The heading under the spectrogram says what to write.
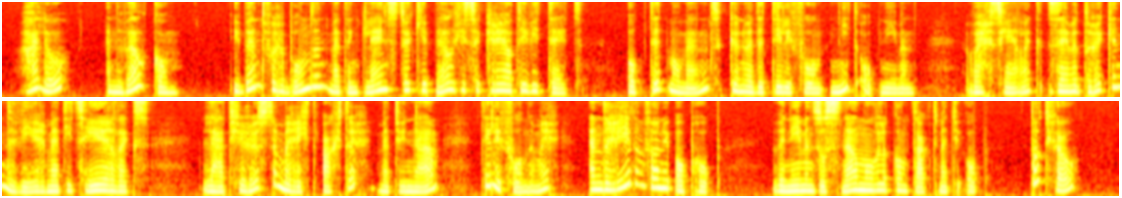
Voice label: Voice NL, voice over

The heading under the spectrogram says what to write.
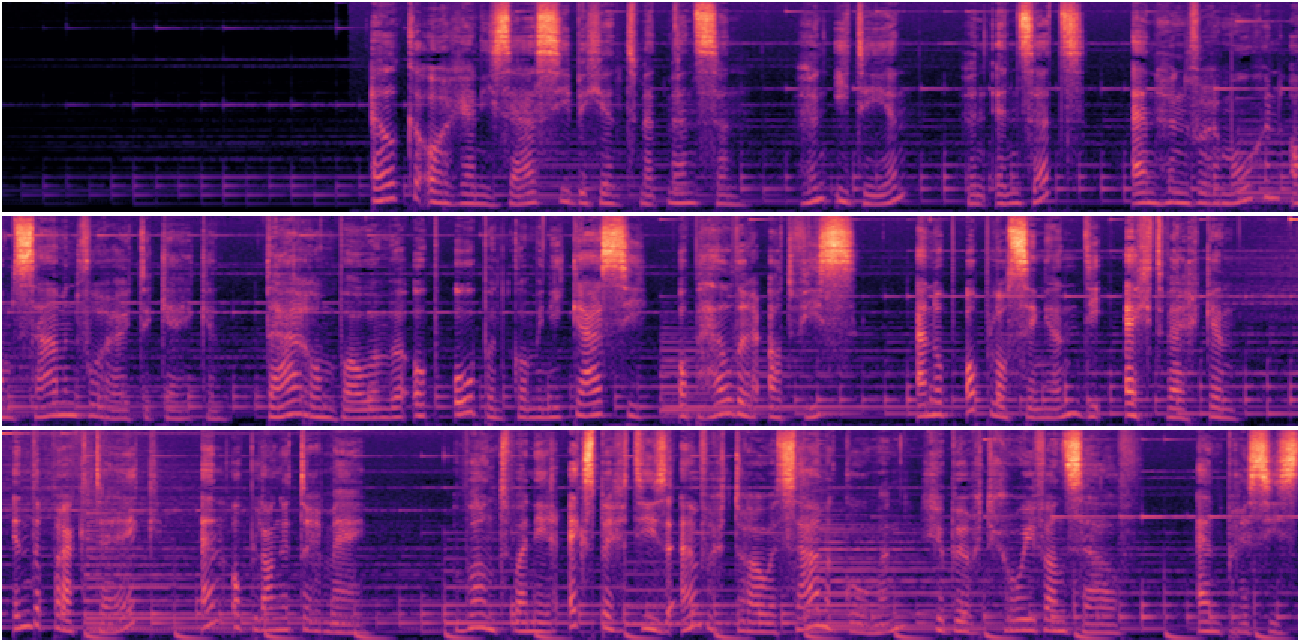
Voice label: Corporate NL Vlaams, voice over; voice-over-voix-off

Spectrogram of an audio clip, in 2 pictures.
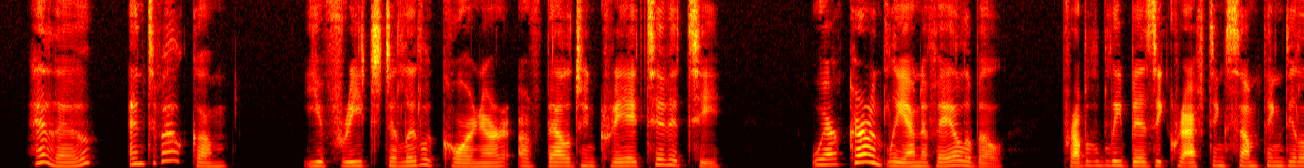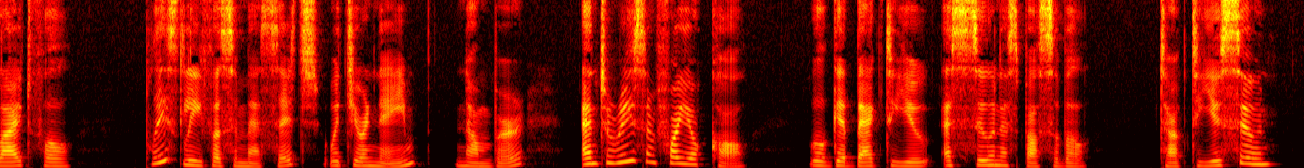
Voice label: Voice EN

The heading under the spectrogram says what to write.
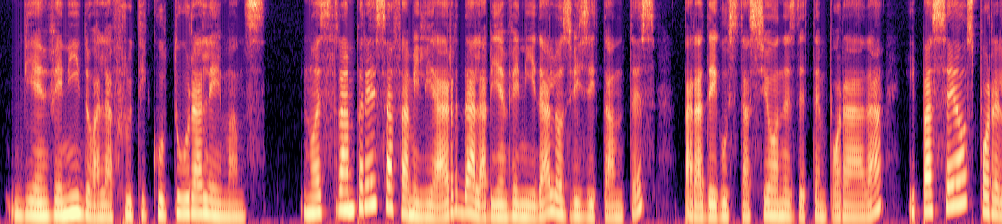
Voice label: Voice, ES; Cerveceria

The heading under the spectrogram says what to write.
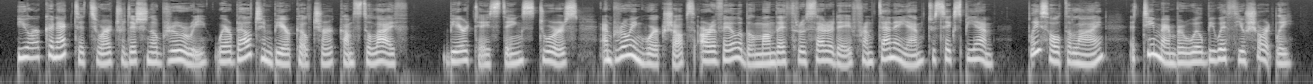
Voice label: Voice Brewery, voice-over

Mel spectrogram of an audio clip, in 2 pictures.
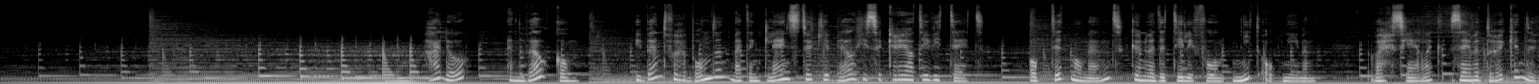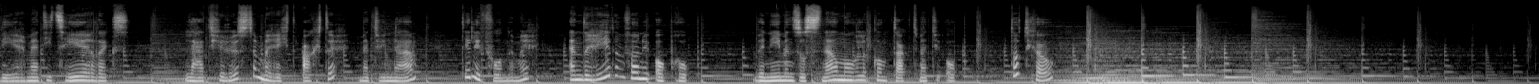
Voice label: Corporate NL, voice over

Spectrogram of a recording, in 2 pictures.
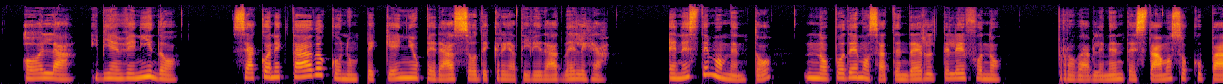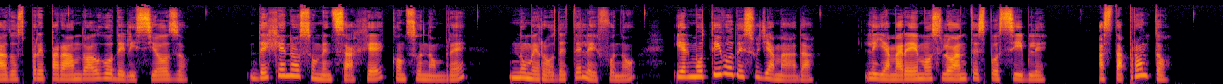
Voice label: Voice ES

